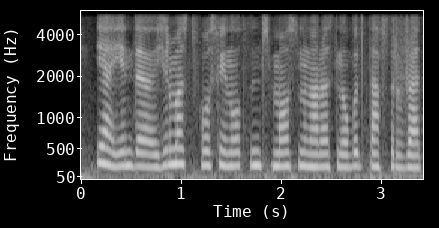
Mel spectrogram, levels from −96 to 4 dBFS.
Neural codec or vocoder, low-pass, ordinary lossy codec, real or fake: codec, 16 kHz, 0.7 kbps, FocalCodec; 5.4 kHz; none; fake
